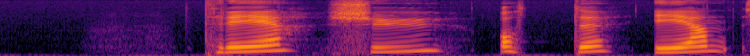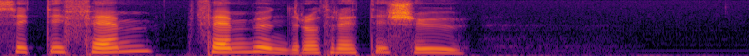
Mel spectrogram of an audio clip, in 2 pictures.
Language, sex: Norwegian, female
